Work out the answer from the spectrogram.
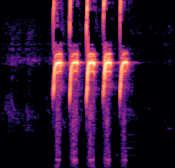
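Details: Five piercing, high chirps in quick succession from a male blue-crowned hanging parrot calling companions, used to lure wild birds; clean background, otherwise quiet.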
